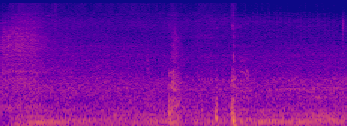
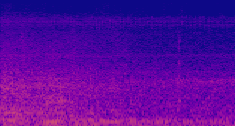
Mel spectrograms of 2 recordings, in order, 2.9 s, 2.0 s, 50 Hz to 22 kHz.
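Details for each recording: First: 2007 Dodge Caliber, non-MAF engine, intake tube off, two replacement PCMs fitted: uneven lumpy idle with sharp knocks and heavy vibration, no throttle control. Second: 2007 Dodge Caliber after the throttle body was operated with reversed polarity and brought back: engine revs rise smoothly and settle cleanly without hesitation or misfire; throttle response normal, code 2119 still stored.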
